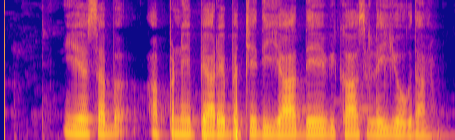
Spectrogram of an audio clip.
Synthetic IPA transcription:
ɪɦsəb | apneːpjaːɾeːbətːʃeːd̪iːjaːd̪ːeːʋɪkaːsləiːjoːɡd̪aːn

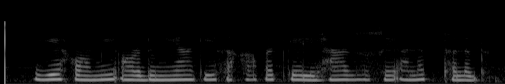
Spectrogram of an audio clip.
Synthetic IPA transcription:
jexɔːmiʔɔːɾd̪ʊnijakisɐxaːfət̪kelɪɦaːzseʔɐləɡ̚t̪ʰɐləɡ

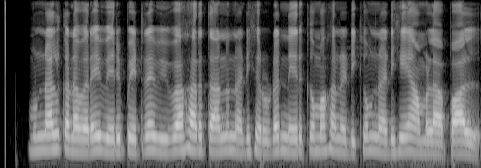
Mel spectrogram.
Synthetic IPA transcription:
mʊnːaːlkɐnɐʋɐɾɐɪʋɛɾɯpɛʈrɐʋɪʋaːɣaːɾɐt̪ːaːnɐnɐɽɪɣɐɭɯɽɐnneːɾkːɐmaːɣɐnɐɽɪkːɯmnɐɽɪɣɐɪɐmɐlaːpːaːɭ

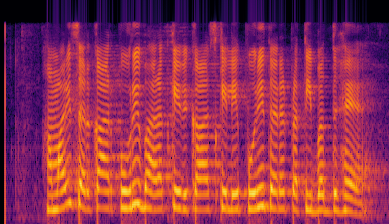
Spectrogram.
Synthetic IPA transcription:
hɐmaːɾisɐɾkaːɾpuːɾibʱaːɾət̪keʋɪkaːskeliepuːɾit̪ɐɾəpɾɐt̪ɪbəd̪ʱːɦɛː

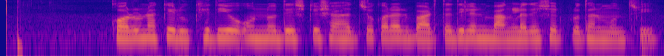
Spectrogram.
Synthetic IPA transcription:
kɔɾonakeɾukʰed̪ioʔonːod̪eʃkeʃaɦad͡ʑːokɔɾaɾbaɾt̪ad̪ilenbaŋlad̪eʃeɾpɾod̪ʱanmont̪ɾḭ

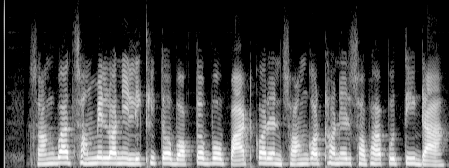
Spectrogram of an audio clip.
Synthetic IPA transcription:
ʃɔŋbad̪ʃɔmːelonelikʰit̪obɔk̚t̪obːopaʈʰkɔɾenʃɔŋɡoʈʰoneɾʃɔbʱapot̪iɖa

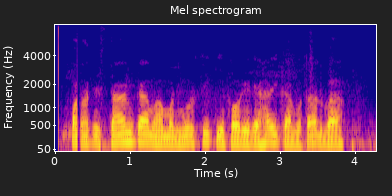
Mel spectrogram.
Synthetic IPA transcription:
paaːkɪst̪aːnkamaməd̪mʊɾsikifɔːɾiɾɪɦaːikamʊt̪aːlɪba

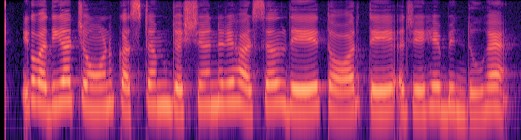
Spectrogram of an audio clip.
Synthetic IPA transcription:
ɪkʋəd̪ijaːt͡ʃoːɳkəsʈəmd̪əʃənɾɪɦəɾsəld̪eːt̪ɔːɾt̪eːə̰d͡ʒeːɦeːbɪ̃nd̪uːɦɛː

